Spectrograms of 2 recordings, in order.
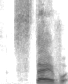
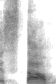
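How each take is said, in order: First: "Staff" with the front A of "cat". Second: "staff" said as "stuff", with a central U vowel. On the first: Grammarian teaching the word spelt S T A F F, front-A vowel. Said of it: "S T A F F". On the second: Grammarian contrasting the word spelt S T U F F, U vowel. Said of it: "S T U F F". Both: Shown as a demonstration.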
